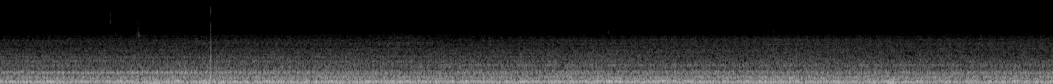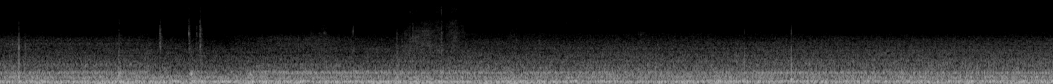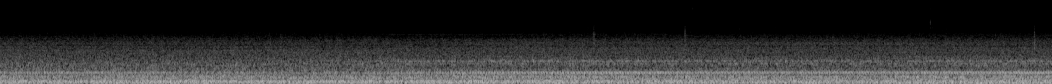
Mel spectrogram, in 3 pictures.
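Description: Steady road and engine noise inside a vehicle cruising on a highway, a low rumble with a steady whine running over it.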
